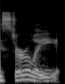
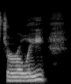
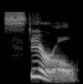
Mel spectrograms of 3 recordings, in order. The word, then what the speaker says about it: Sterle: Sterle, Mrs. which happens to be my favorite because I'm a little bit squirrely. But it is regularly pronounced sterile by people.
